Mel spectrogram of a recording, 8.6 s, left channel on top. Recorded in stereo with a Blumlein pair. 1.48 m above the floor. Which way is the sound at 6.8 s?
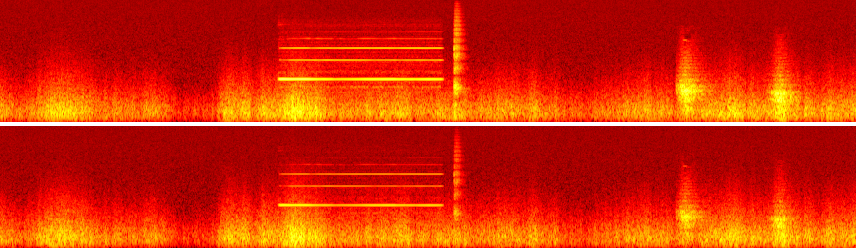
70° left.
